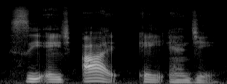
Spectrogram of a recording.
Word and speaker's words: Chiang: I might be mispronouncing that because it's not Chang as in Chang, is Chiang.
